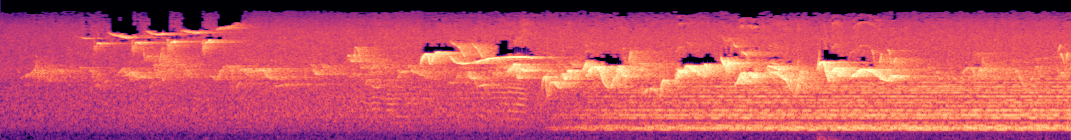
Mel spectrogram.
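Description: Birds chirping and singing in quick, overlapping calls that grow louder. About halfway through, a sustained ambient synthesizer chord comes in beneath them and holds.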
